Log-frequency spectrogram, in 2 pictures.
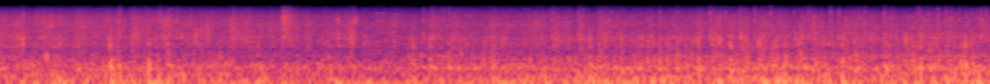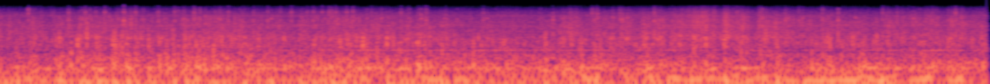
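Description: Fezzari Cascade Peak mountain bike ridden fast down a rocky dirt trail: wind rushing over the helmet-mounted GoPro microphone, with a constant clatter and rattle of the bike and tyres over rough ground.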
